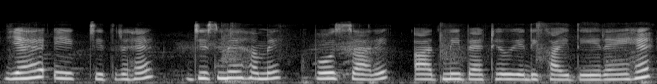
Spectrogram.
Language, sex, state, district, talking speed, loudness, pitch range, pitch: Hindi, female, Uttar Pradesh, Saharanpur, 135 wpm, -16 LUFS, 235-275 Hz, 250 Hz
